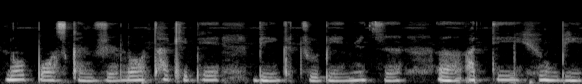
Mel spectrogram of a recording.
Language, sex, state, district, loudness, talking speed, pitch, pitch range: Rengma, female, Nagaland, Kohima, -23 LUFS, 155 wpm, 190 Hz, 175-205 Hz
